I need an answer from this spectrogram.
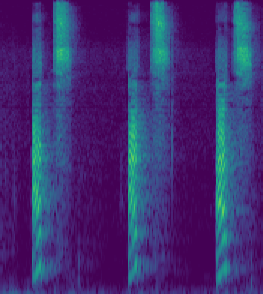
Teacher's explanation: I am not attaching any vowel sound to the T because it has a vowelless sound. So just call the sound of that letter T.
